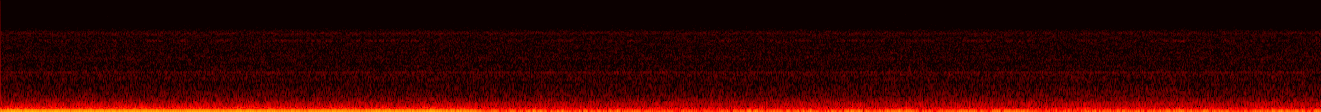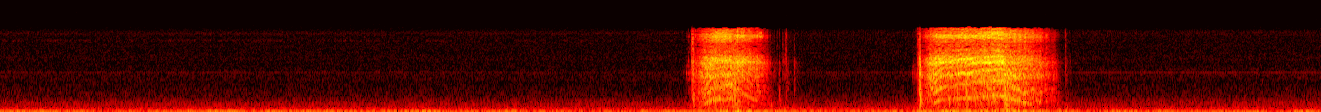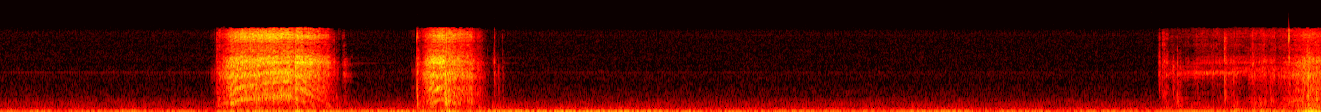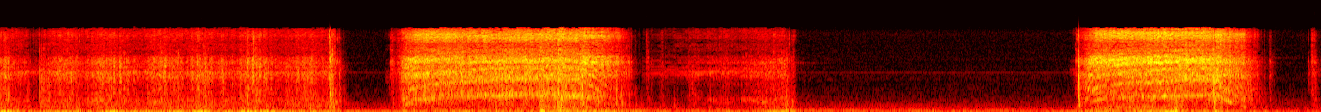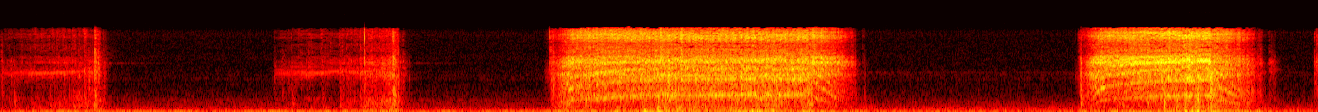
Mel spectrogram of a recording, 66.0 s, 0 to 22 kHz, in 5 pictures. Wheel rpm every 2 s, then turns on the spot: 0, 0, 0, 0, 0, 0, 0, 0, 0, 0, 10, 50, 0, 0, 40, 20, 0, 0, 0, 10, 20, 30, 110, 0, 0, 80, 10, 0, 0, 100, 80, 20, 70.
38-42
